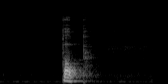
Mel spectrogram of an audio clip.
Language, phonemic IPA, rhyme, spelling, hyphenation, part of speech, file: Dutch, /pɑp/, -ɑp, pap, pap, noun / verb, Nl-pap.ogg
- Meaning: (noun) 1. mush 2. porridge 3. pa, dad; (verb) inflection of pappen: 1. first-person singular present indicative 2. second-person singular present indicative 3. imperative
